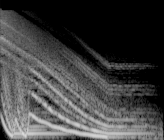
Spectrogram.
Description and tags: Going through a portal to another dimension, laser weapon being activated, warning signal, whatever crazy sci-fi situation you can think of, this sound will probably fit.
game, laser, space, power, electric, teleport, digital, future, science, sci-fi, electricity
